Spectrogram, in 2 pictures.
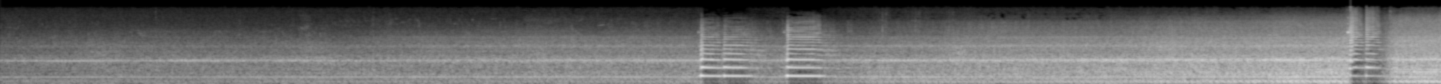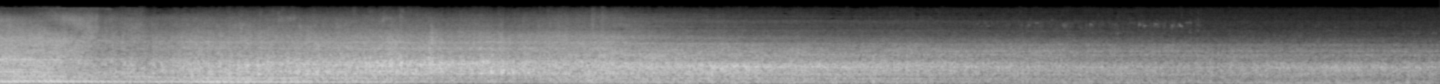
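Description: Locomotive-hauled freight train approaching with a steady hum, sounding its horn in two short blasts about a quarter of the way in and once more briefly near the middle. The locomotive and its wagons then roll past with rising track noise, which slowly fades toward the end.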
